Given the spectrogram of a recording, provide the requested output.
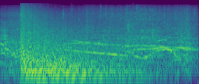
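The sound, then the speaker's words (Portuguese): A sudden loud explosion from explosives that a gang of bank robbers left at the door of a bank branch bursts out, followed by a sustained roar of rumbling, hissing noise that continues for a couple of seconds, with faint wavering tones underneath. “Durante todo o dia foram recolhidos materiais destruídos por conta da explosão: restos de alumínio, vidros.”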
